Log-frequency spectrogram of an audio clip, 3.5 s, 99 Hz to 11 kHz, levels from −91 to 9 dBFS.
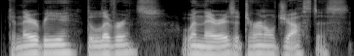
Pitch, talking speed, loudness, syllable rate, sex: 120 Hz, 150 wpm, -17 LUFS, 6.2 syllables/s, male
